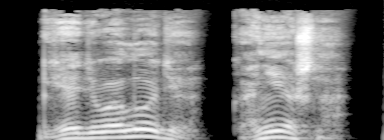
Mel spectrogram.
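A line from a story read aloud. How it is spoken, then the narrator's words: Exclamation. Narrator (Russian): воскликнул Марат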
